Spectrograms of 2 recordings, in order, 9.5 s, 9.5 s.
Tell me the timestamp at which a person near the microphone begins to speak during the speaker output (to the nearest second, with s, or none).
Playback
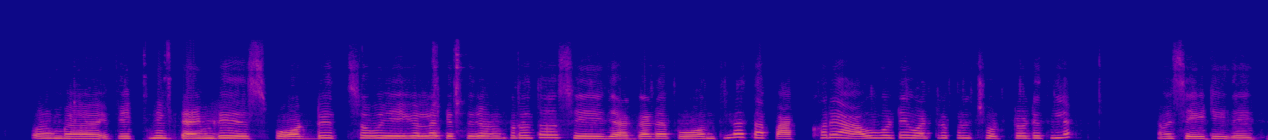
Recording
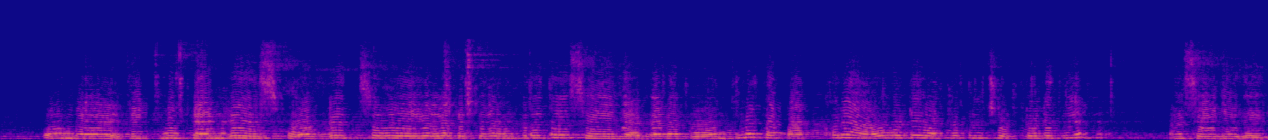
none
